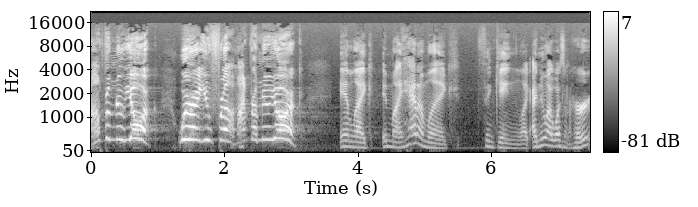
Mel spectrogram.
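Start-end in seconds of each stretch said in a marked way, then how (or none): 0.0-3.2 shrill screaming, very high and very loud. Recounting a man screaming at them after the microphone broke on their head, imitating a man screaming. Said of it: "he started screaming at me".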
